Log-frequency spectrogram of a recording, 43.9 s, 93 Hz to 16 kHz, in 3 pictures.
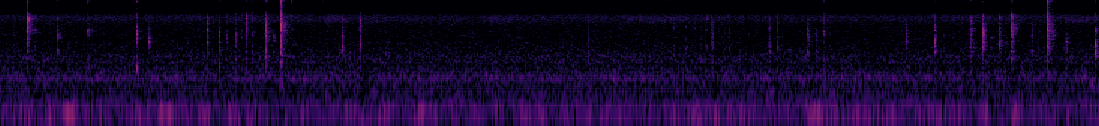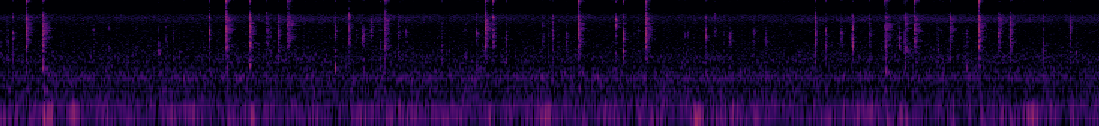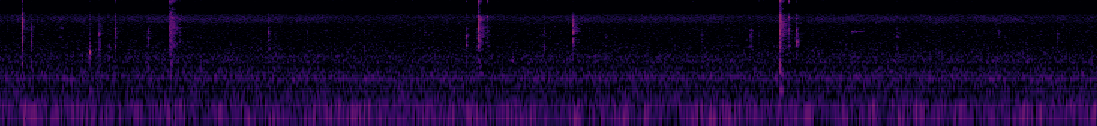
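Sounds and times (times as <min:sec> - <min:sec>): computer keyboard typing: 0:00.2 - 0:05.0, 0:08.9 - 0:11.2, 0:11.9 - 0:31.8, 0:34.9 - 0:37.2, 0:38.6 - 0:40.1.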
